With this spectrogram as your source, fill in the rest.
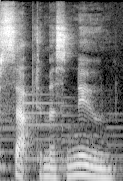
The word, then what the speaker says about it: Septimus Noone: When I first saw it, I read it as Septimus No One and was surprised when Jonathan pronounced it as Septimus Noon.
